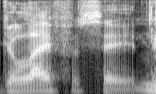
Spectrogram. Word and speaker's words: glyphosate: Glyphosate.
